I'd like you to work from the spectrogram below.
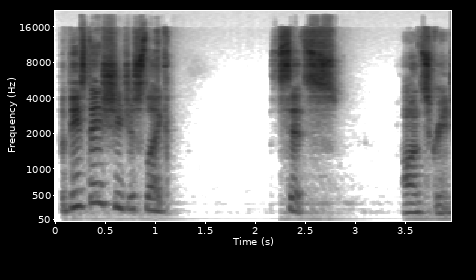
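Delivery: normal talking voice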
